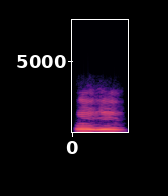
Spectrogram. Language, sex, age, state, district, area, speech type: Tamil, male, 18-30, Tamil Nadu, Madurai, rural, conversation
